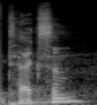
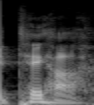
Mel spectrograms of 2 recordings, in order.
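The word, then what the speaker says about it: Tejas: And if you're not in practice for saying El Ingobernable de Texan. Well, it'd be El Ingobernable de Teja.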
